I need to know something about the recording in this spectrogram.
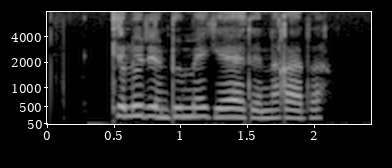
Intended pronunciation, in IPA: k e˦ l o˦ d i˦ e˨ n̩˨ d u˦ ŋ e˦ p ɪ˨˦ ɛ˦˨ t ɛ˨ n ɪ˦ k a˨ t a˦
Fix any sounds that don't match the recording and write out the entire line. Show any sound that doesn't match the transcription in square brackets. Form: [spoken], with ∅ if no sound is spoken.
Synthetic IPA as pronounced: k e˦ l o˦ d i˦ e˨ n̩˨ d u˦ [m] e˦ [k] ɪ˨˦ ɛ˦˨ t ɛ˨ n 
